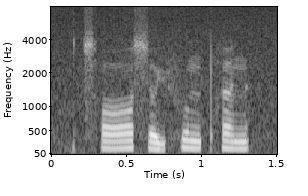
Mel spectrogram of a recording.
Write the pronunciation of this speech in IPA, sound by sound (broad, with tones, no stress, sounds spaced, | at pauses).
t͡sʰ ɔː˨˧ s ɵ˨˩ ɥ f ʊ˧ ŋ pʰ ɐ˧ n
